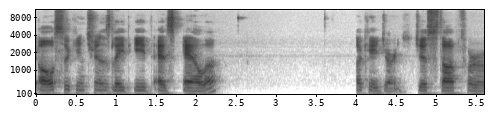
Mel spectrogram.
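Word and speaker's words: ela: other english-speaking countries so Ella the name of a girl for example has the same pronunciation as the pronoun in Portuguese so ella ella okay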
